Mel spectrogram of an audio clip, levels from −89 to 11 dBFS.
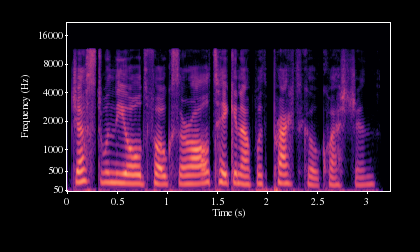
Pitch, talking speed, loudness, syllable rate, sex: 205 Hz, 220 wpm, -17 LUFS, 5.6 syllables/s, female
